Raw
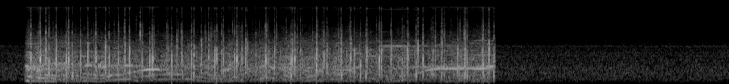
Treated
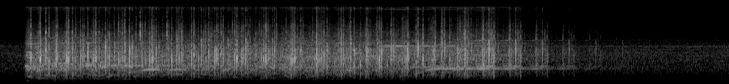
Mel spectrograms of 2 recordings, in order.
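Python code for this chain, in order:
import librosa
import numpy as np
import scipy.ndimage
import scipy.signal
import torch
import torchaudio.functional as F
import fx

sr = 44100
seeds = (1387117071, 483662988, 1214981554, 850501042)

p1 = scipy.signal.sosfilt(scipy.signal.butter(2, 1300.0, 'highpass', fs=sr, output='sos'), x)
p2 = p1 + fx.echo_feedback(p1, sr, ms=267, feedback_pct=46, wet_db=-5.5, dry=0)
y = F.gain(torch.from_numpy(p2), 3.0).numpy()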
